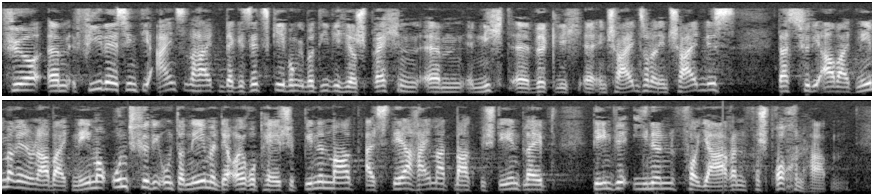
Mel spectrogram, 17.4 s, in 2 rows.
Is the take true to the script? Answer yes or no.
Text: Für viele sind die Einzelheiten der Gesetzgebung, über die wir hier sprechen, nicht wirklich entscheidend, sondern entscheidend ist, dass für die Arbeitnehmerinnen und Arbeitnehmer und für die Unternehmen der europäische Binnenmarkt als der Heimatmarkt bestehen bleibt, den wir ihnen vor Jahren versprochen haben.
yes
